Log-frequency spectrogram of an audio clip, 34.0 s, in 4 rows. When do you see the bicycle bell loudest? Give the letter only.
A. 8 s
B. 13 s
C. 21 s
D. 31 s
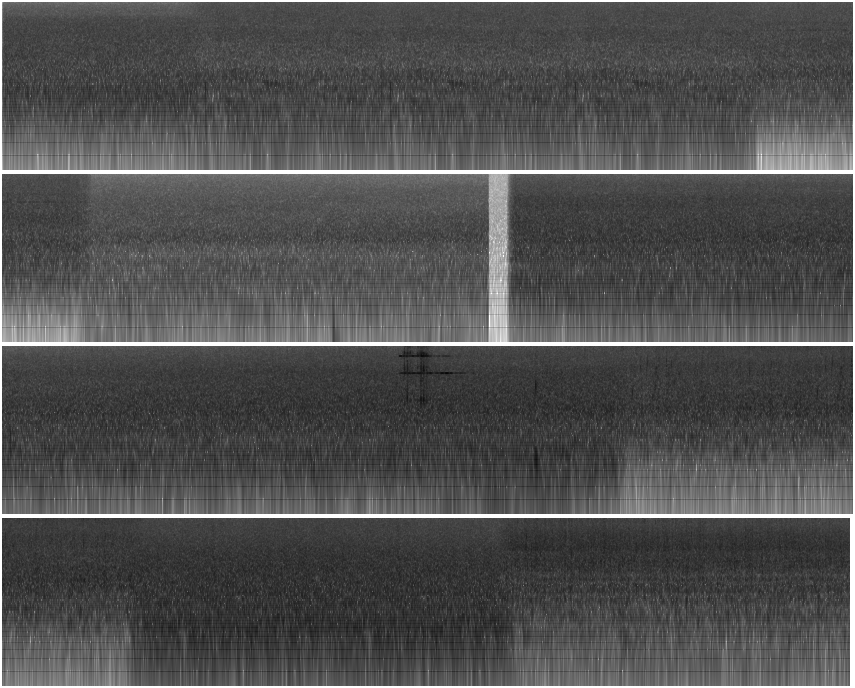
C.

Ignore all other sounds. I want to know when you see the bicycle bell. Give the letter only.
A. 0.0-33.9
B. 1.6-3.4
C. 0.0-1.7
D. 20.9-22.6
D.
